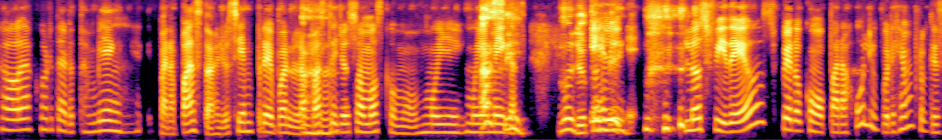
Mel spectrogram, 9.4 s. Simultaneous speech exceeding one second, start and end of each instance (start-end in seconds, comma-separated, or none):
none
